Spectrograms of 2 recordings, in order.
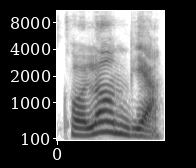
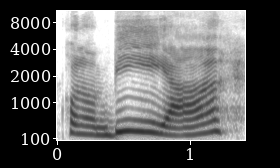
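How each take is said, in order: First: The stress falls on the syllable lom. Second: The stress falls on the syllable bi. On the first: The speaker calls it right. "It's Colombia. ... what we punch is second to the last" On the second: The speaker calls it wrong. "it's not Colombia"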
